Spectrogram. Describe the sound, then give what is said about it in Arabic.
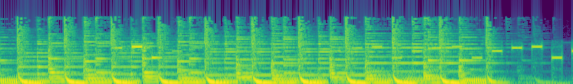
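Loud musical phone ringtone announcing an incoming call: a steady, repeating rhythmic beat with heavy bass hits and bright melodic tones, breaking into a few short separate notes just before it ends. “وش هالصوت؟ تيتو تيتو. الظاهر اتصال”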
